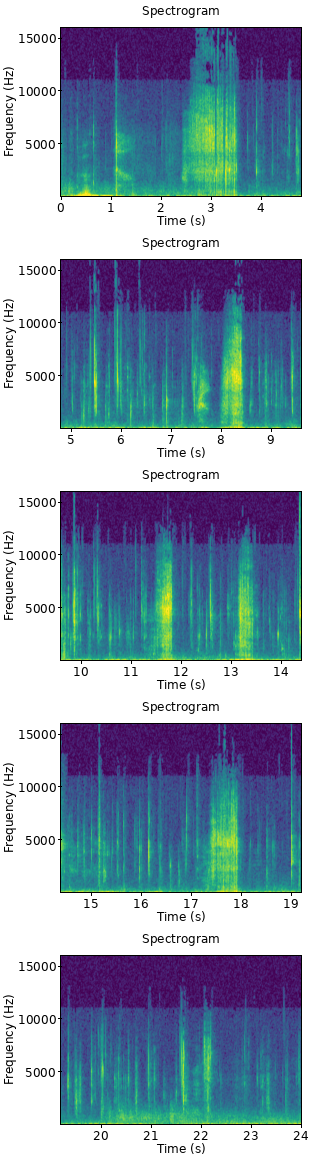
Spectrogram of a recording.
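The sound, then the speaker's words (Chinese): Someone eats a snack with quiet crunching and chewing. Many sharp bites are scattered irregularly over soft, faint mouth sounds, and no sipping can be clearly picked out. “这个小吃货。喝一口酸奶啊”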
